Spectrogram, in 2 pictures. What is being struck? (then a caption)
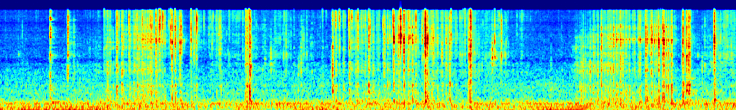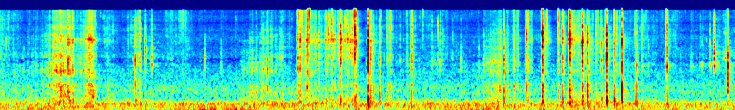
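Bar of soap. A solid, dry oval bar of Nevskaya Kosmetika soap, held in the palm, is scraped with a utility blade so shavings peel off. The result is quiet, bright, dry scraping and crinkly tearing strokes in irregular bursts. There is almost no low end and no ring after each stroke.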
